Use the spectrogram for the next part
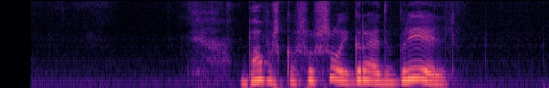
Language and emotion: Russian, positive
